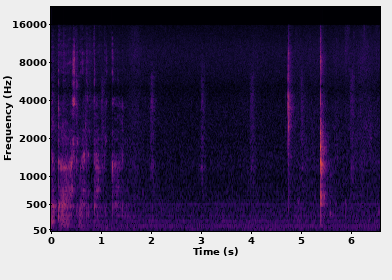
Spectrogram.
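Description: Small plastic clicks and taps sound from a tube being handled.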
